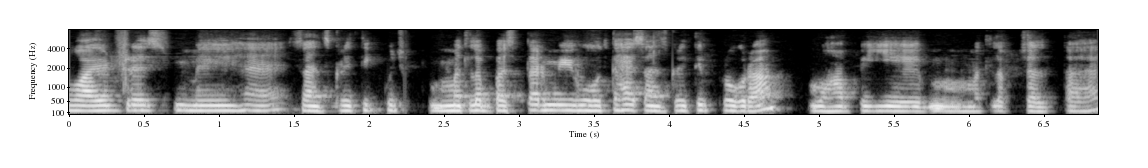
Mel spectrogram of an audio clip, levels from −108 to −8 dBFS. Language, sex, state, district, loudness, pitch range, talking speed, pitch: Hindi, female, Chhattisgarh, Bastar, -21 LUFS, 165-185 Hz, 175 wpm, 180 Hz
